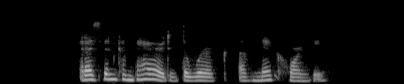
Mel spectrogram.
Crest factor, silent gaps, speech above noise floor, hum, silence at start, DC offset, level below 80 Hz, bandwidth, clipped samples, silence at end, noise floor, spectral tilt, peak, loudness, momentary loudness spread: 20 dB; none; 54 dB; none; 0.8 s; under 0.1%; -82 dBFS; 7.6 kHz; under 0.1%; 0.8 s; -81 dBFS; -7 dB/octave; -10 dBFS; -28 LUFS; 10 LU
